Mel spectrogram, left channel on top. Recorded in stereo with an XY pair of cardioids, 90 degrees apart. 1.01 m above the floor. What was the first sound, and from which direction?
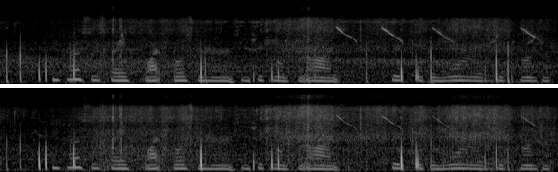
A woman speaking, 5° left.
